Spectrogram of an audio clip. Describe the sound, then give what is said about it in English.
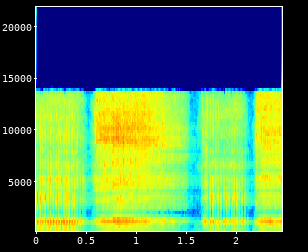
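Loud, rasping snoring: several back-to-back snorting breaths with short silent gaps between them, no talking. “You know, women snore too.”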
